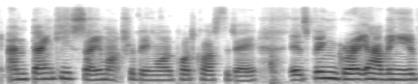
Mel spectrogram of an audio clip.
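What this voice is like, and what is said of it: Southeast London English accent. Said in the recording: “I love your accent too ... I don't have the accent you do ... It's like Southeast exactly. London”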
